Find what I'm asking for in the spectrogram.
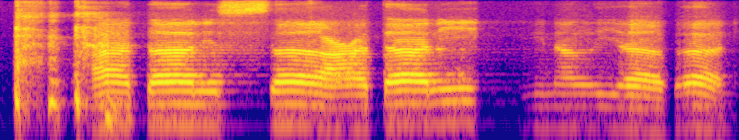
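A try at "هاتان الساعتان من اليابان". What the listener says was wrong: hatani as-sa'atani, panjangan ainnya. As-sa'atani minal yabani. Hatani as-sa'atani minal yabani.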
